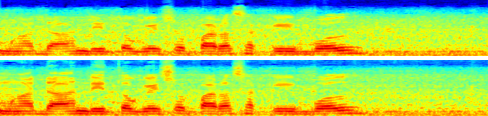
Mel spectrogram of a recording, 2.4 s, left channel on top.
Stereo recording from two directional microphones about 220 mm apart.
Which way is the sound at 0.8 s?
10° right (ahead or behind).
